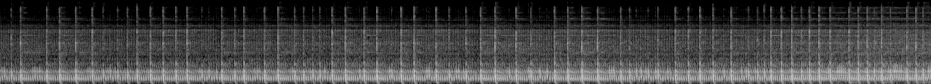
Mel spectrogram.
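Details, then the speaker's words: Rebuilt Garrett 460 chainsaw, being broken in and carburettor tuned by ear: richening the low-speed screw drops the idle and even two-stroke popping settles straight back down to idle; target idle about 2,800–2,900 rpm; low-speed mixture set right. "See how it comes right back down to idle?"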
